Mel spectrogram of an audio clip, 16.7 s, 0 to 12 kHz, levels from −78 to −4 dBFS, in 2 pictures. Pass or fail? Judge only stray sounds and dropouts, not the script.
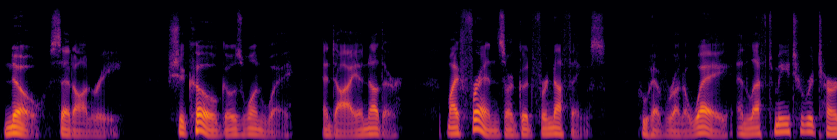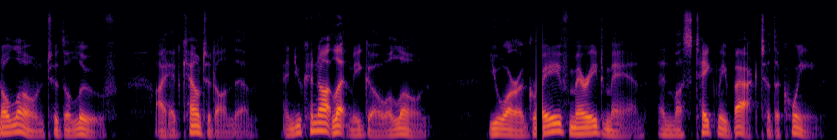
fail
